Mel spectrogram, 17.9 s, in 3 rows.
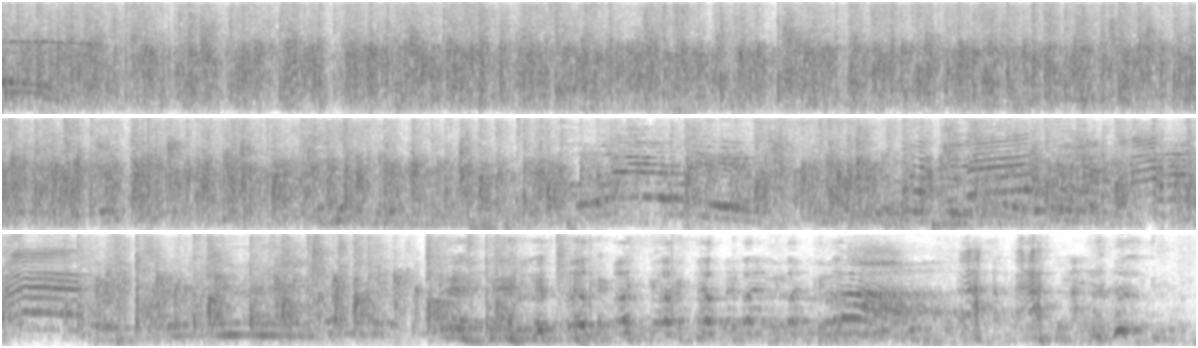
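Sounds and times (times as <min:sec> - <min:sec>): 
audience applause: 0:00.0 - 0:15.4
laughter: 0:06.0 - 0:08.7, 0:10.0 - 0:17.9.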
